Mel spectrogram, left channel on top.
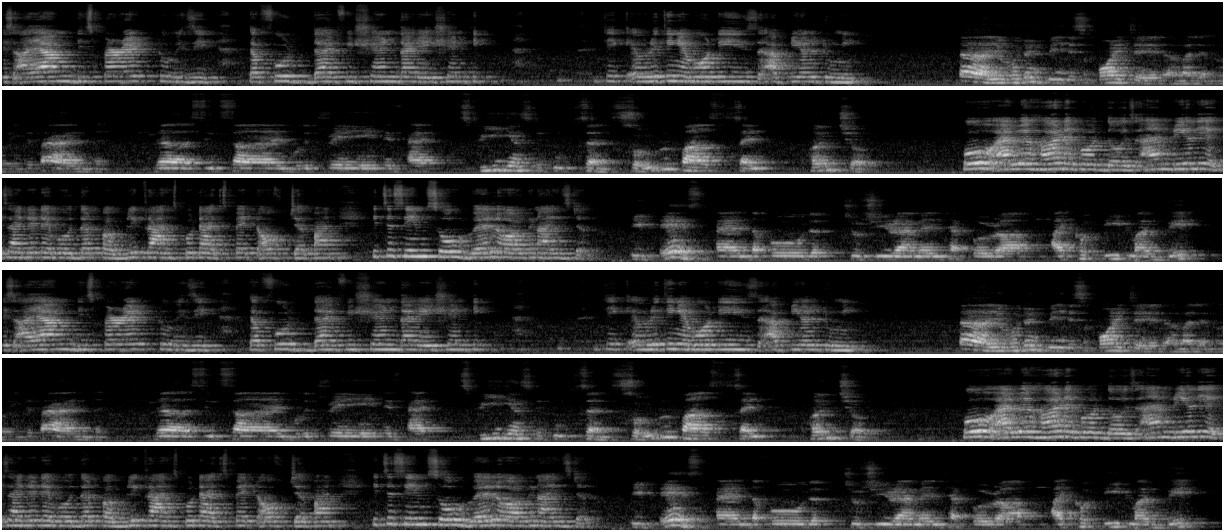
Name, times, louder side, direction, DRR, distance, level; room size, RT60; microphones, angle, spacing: voice 1, 0.0-4.8 5.1-5.2 5.9-8.6 21.8-30.3, equal, 20° left, 1 dB, 2.3 m, -24 dB
voice 2, 9.6-12.3 12.6-13.2 13.7-16.5 17.0-19.8 20.3-20.9 30.7-32.6 32.9-36.3, equal, ahead, 1 dB, 0.8 m, -24 dB
15.0 x 8.7 x 3.0 m, 0.64 s
head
